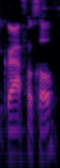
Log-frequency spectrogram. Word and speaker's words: GraphQL: We pronounce it GraphQL.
